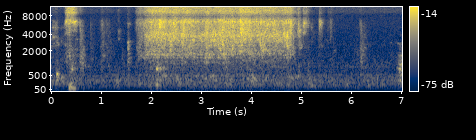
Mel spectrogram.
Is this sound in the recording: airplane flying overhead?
no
